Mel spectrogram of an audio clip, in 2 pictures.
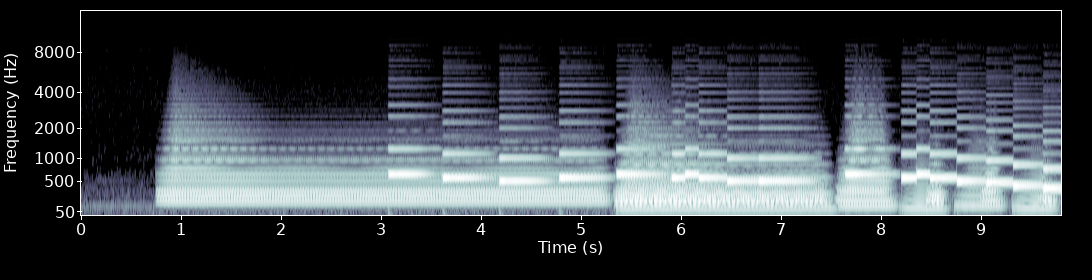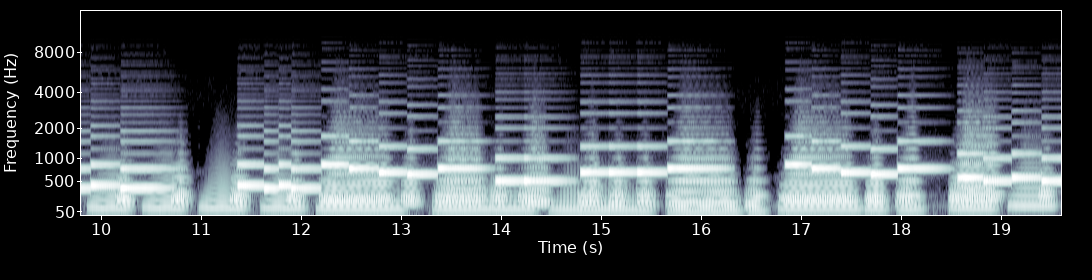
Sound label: Gypsy tune sans gypsy, Casio PT20, P600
